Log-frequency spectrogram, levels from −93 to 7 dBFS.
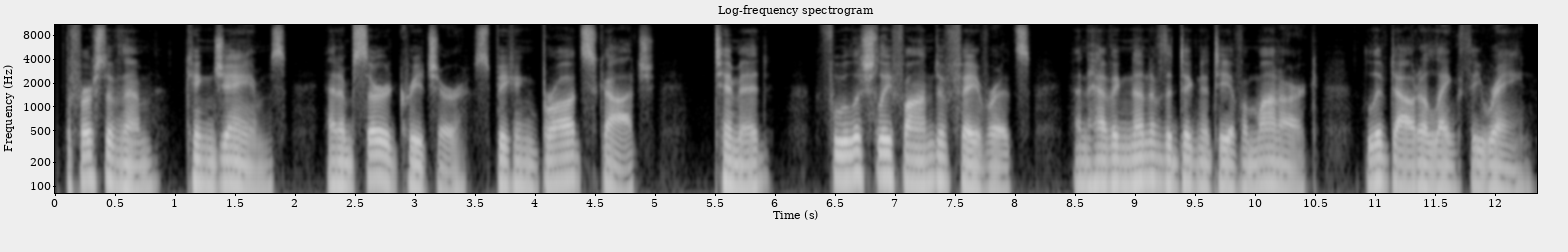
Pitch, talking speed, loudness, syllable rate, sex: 100 Hz, 150 wpm, -20 LUFS, 4.7 syllables/s, male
